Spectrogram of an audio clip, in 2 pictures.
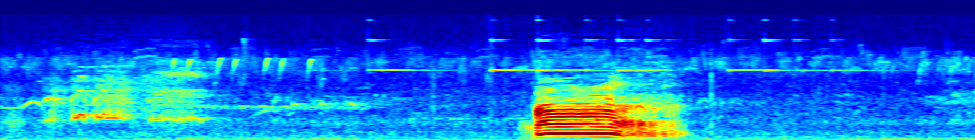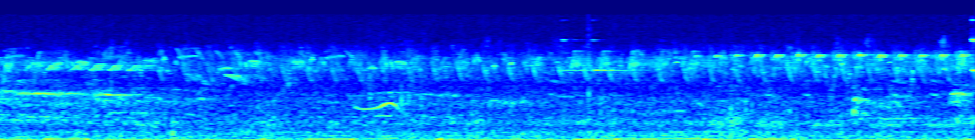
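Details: Cow calling, for playback when searching for a lost calf; a single loud, strongly harmonic moo of about two seconds stands out midway, while soft tinkling chimes and quiet bird chirps fill the rest.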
